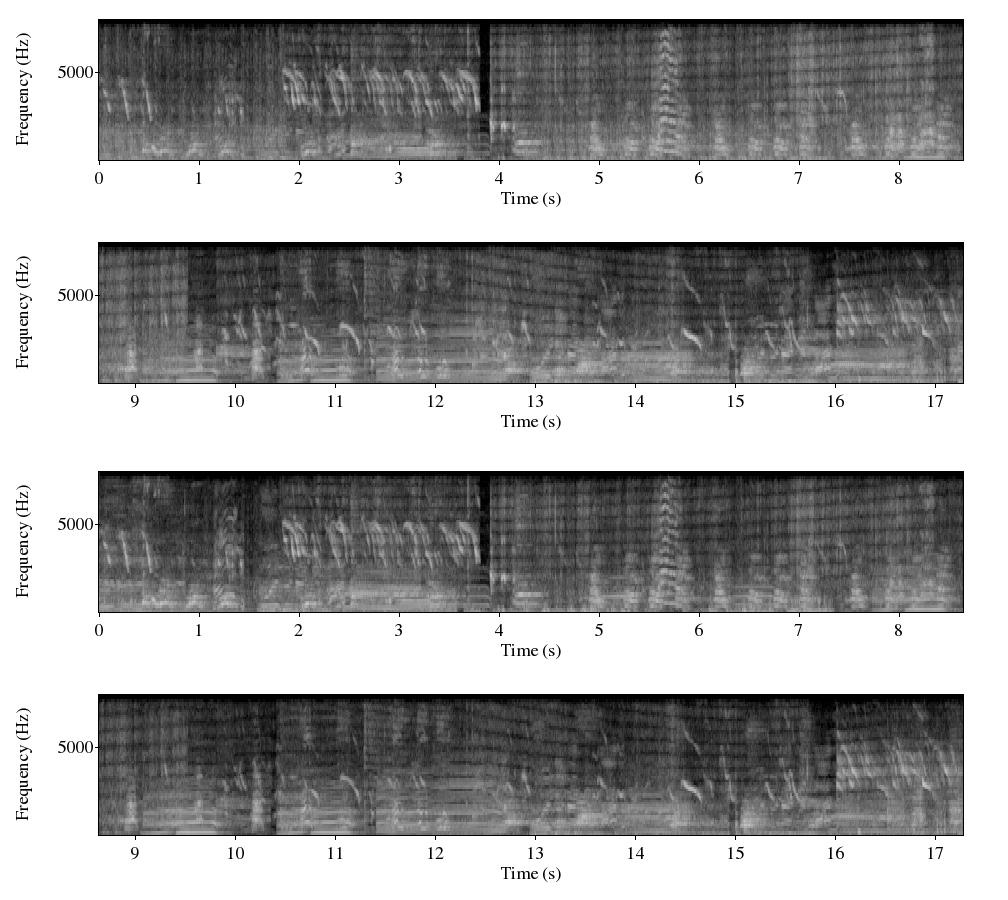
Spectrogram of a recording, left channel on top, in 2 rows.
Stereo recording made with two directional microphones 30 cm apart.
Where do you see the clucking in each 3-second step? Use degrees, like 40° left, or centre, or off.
centre, 20° left, 50° left, 60° left, 40° left, centre.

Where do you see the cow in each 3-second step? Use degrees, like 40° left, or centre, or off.
50° right, 40° right, 30° right, centre, 30° left, 50° left.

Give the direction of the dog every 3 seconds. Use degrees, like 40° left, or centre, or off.
20° right, centre, 20° left, 30° left, 10° left, 20° right.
